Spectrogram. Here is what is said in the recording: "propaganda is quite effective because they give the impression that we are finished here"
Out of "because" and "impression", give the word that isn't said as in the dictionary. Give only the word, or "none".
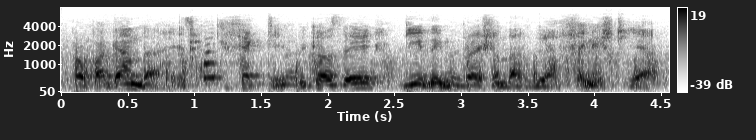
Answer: none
